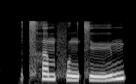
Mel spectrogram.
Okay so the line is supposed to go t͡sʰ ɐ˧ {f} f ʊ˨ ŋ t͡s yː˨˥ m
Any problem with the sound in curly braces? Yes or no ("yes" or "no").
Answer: yes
